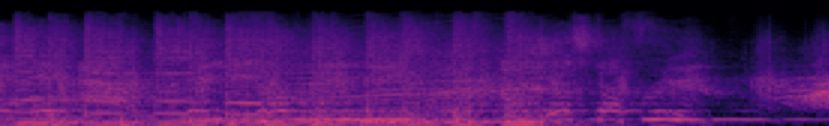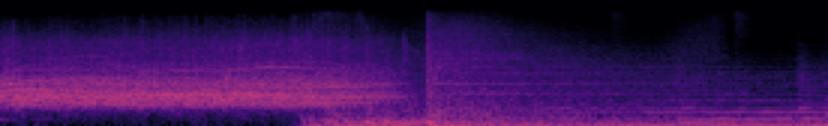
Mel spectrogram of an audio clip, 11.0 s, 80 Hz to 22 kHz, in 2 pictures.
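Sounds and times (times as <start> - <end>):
live pop band with male singer: 0.0 - 4.8
audience cheering and screaming: 5.0 - 8.6.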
